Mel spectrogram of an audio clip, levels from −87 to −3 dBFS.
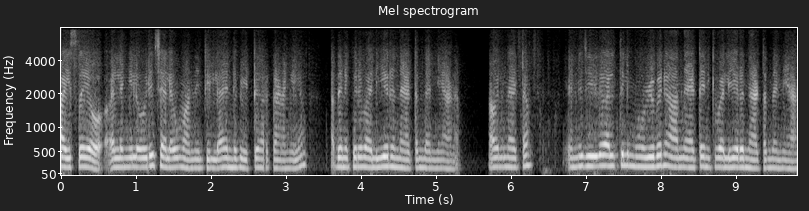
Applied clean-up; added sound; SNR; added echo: neural mask model RNNoise.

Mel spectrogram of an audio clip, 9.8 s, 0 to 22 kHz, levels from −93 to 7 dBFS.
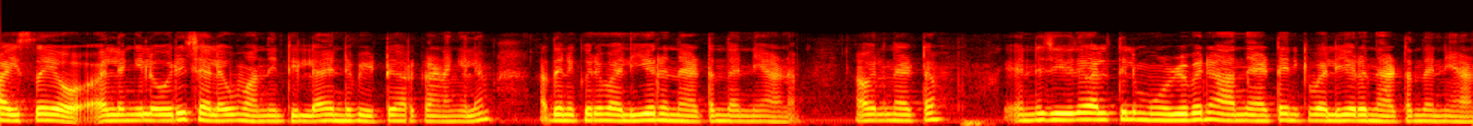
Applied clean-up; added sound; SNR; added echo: none; none; none; none.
